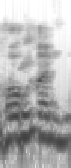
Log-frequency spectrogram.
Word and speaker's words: Hoechlin: Hoechlin. It's pronounced. Hoechlin.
